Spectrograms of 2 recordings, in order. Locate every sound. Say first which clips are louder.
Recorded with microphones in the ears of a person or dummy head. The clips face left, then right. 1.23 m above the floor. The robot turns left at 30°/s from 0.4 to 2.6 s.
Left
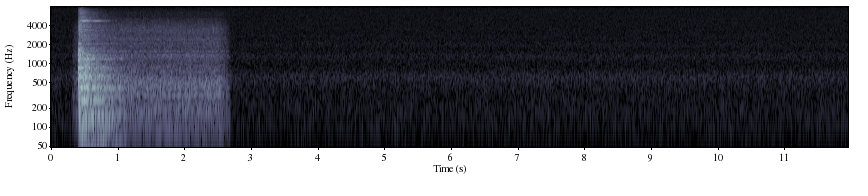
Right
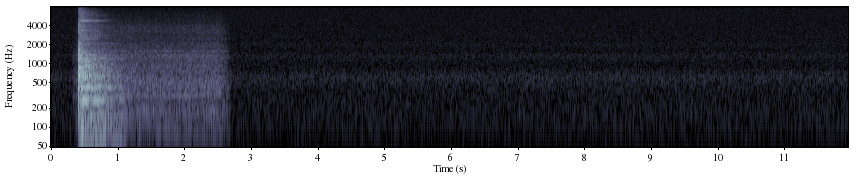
0.4 s a thud: even; 45° right (ahead or behind), 0.6 m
